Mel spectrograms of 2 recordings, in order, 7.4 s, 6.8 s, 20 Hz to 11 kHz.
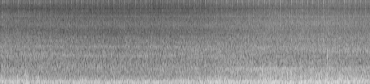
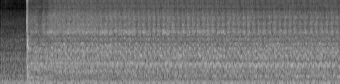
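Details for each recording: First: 1973 Ford Gran Torino Sport, 351 Cleveland V8, first run after 35 years sitting, no fuel pump hooked up, idled down: fairly steady, lumpy idle with even rumble and no obvious knocking; normal idle, runs not too bad. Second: 1973 Ford Gran Torino Sport, 351 Cleveland V8, sat over 35 years, HEI wire now connected: click then steady cranking for several seconds, never fires; no start from incorrect ignition timing with spark plug wires out of position.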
